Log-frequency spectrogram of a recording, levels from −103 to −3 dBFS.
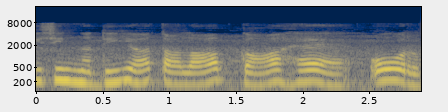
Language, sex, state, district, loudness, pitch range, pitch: Hindi, female, Bihar, Kishanganj, -24 LUFS, 190-220 Hz, 205 Hz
